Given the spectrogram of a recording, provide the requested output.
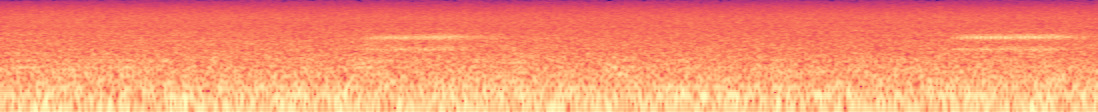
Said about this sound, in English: It is night. The moon is not up yet. The tree frog is going crazy.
